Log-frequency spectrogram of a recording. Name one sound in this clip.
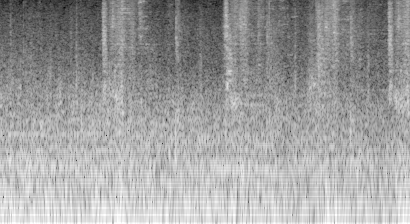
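A magical dash whooshes past in quick bursts.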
